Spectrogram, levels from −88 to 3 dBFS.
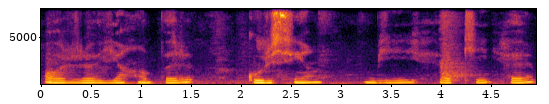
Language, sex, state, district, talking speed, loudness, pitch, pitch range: Hindi, female, Himachal Pradesh, Shimla, 85 wpm, -16 LUFS, 210 Hz, 205-220 Hz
